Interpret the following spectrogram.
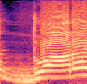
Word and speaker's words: द्वारा: तो इसमें देखिए दोस्त द का उच्चारण काफी तेजी से हो रहा है, मतलब कि आधा द है, वारा, देखिए द्वारा, द्वारा यानी आधा द है और वह है, समझ रहे हैं ना।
